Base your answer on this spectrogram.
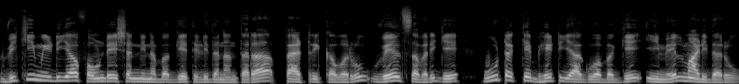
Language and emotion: Kannada, neutral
